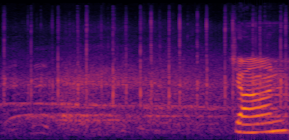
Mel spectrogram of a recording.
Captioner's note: audience applauding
